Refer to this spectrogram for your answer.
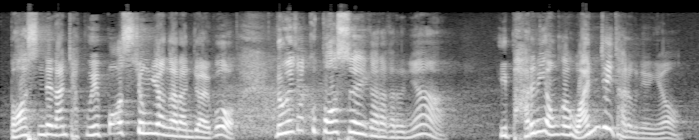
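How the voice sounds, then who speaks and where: A man talks very fast in an extremely high voice, his pitch swinging very widely in an animated tone. Background noise is noticeable. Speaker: church elder. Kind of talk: testimony. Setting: church.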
